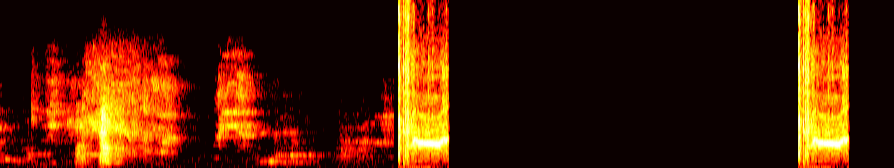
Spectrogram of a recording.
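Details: Scarlet macaw at a rescue sanctuary in Copán Ruinas, Honduras, in the morning, giving two harsh, raspy squawks about four seconds apart, each half a second long, after a man talking.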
